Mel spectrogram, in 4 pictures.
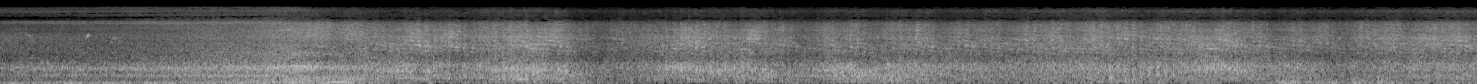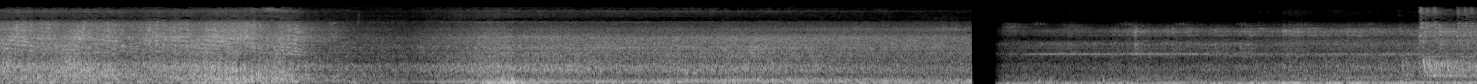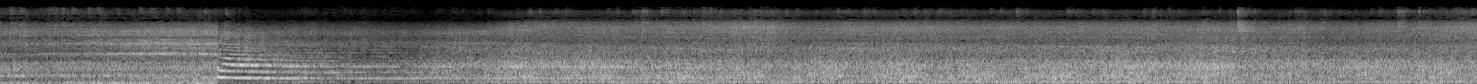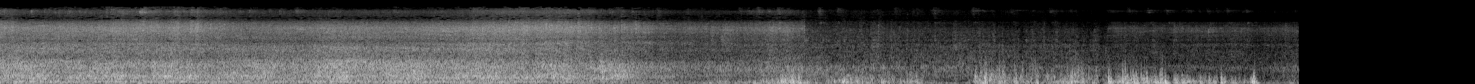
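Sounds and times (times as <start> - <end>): train passing with clickety-clack: 0.0 - 57.3
train horn: 31.1 - 36.6.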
